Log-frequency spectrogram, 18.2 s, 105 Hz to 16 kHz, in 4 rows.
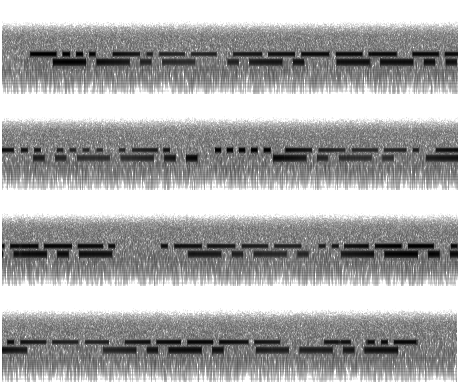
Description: Morse code, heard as two keyed tones, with radio static and fading. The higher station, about 19 wpm, 940 Hz: BY0ZHR 599 1220 TU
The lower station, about 11 wpm, 610 Hz: QRZ? CQ CQ CQ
